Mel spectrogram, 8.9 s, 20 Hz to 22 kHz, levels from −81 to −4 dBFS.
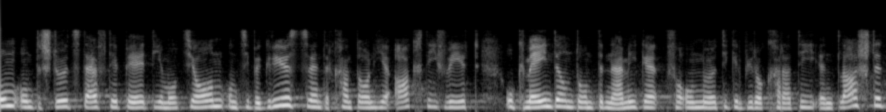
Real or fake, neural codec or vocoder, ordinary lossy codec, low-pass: fake; codec, 16 kHz in and 24 kHz out, 1 kbps, XY-Tokenizer; none; 7.2 kHz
